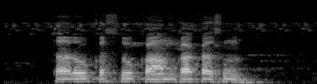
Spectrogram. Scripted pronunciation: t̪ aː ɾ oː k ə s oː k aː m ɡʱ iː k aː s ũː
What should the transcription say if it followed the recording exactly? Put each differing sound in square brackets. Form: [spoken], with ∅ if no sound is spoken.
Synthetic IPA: t̪ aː ɾ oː k ə s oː k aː m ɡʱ [aː] k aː s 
